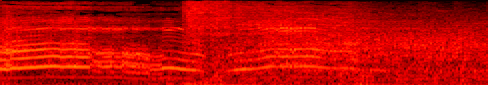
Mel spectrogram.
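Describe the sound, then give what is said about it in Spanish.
A man's harrowing scream of fright rings out loud and sustained, a strained, harmonic-rich cry lasting a couple of seconds with no other voices. “Este hombre llegó a saltar de la impresión y lanzó un grito desgarrador.”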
